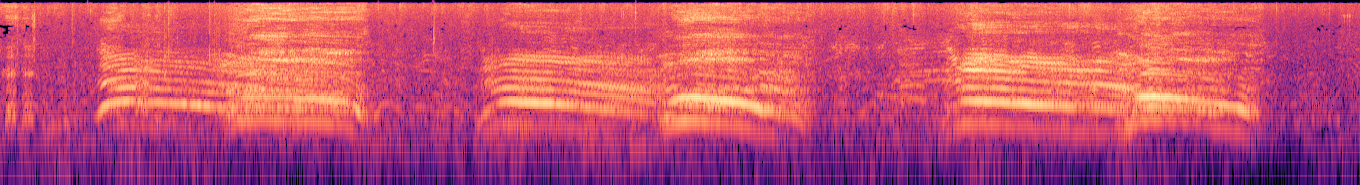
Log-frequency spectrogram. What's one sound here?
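A man calls out in long, loud, falling cries outdoors.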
